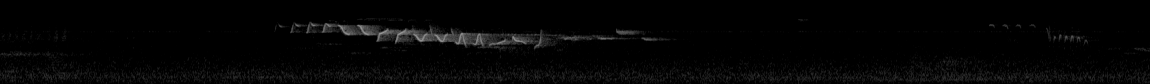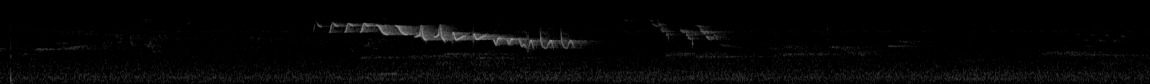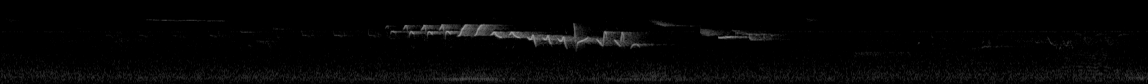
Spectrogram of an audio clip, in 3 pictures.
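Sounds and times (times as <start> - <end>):
willow warbler song: 2.7 - 6.8, 9.9 - 20.8, 22.1 - 34.4.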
